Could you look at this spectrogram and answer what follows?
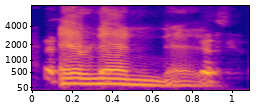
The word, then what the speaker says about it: Hernandez: The silent H. Hernandez. So the more I look at it, the more I like the 4 than the 2.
